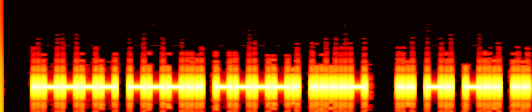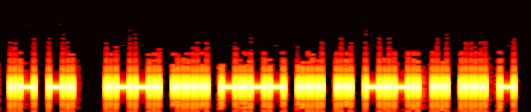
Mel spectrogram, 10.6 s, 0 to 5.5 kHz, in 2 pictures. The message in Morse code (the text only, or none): 1894 INDIAN PHYSICIST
